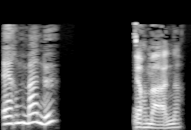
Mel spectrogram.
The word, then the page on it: herrmann: French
